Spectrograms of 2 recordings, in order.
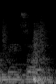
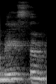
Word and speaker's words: Maison: I was doing a lot of interviews for Maison. Yeah. And now I know I say it wrong. So it's in New York, but Mason Pickles. It's Maison.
